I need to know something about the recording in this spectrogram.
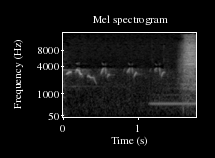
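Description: Telephone dialing tones from a call placed on Park Myung-soo's radio show to an unannounced guest: a run of short, high electronic chirps, then a steady lower tone that holds for under a second before a brief burst of noise. No voices.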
